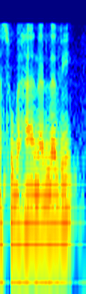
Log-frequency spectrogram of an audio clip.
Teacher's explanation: الحاء ضعفت قليلا فصارت هاء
